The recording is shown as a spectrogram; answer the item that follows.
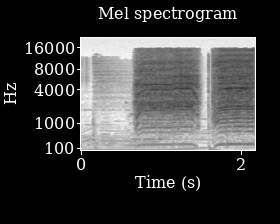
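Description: A whirring, motor-like transition sound effect in two bursts, the first about a second in and the second near the end, over quiet background music.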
